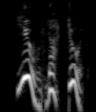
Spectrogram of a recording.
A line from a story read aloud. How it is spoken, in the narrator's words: cried the girl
